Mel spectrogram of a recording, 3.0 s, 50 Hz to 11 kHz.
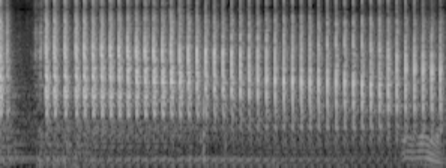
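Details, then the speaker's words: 1979 Chevrolet C20 camper special with a 454 big-block, sitting about 13 years, first start attempts after charging the battery: it runs rough and lumpy, cutting in and out, with one cylinder not firing; a misfire. "that sounds awful I don't know if that thing's working or not let's give it another spin starting to come around got one cylinder that's not firing but sometimes she's running though"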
